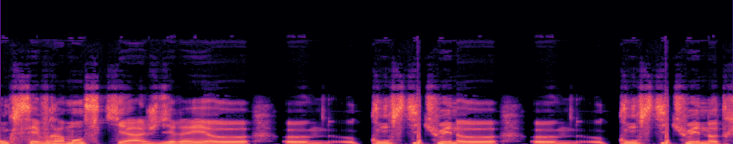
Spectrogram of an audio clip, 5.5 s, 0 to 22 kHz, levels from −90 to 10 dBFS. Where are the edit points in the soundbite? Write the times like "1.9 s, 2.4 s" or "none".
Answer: 3.4 s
